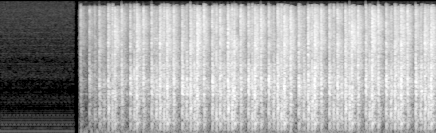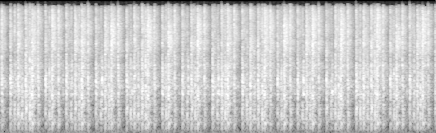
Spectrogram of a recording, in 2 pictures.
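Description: Speed bag punched in a fast, unbroken rattle as it beats against its rebound platform, starting suddenly about a second in.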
